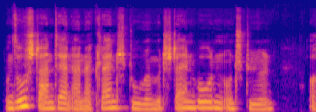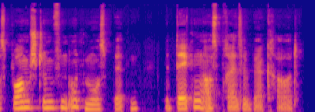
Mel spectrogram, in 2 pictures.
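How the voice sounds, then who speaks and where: Gravelly, husky young woman reading a story. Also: mid-range voice, a little fast. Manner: steady narration with occasional small slips. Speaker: student storyteller.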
